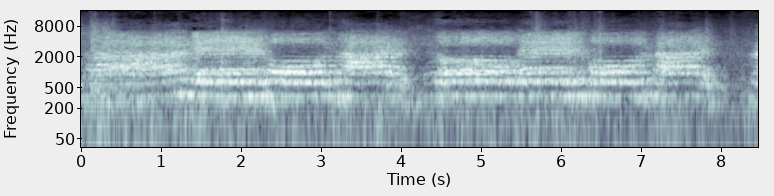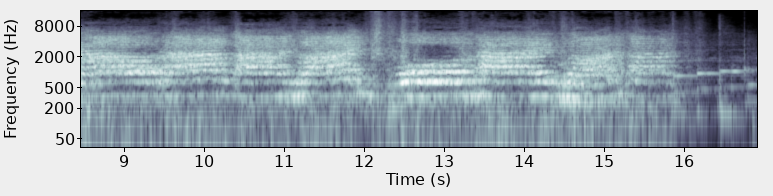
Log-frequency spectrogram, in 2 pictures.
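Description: A group of children singing together, in phrases of about four seconds with short breaks between them; the singing fades out near the end.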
